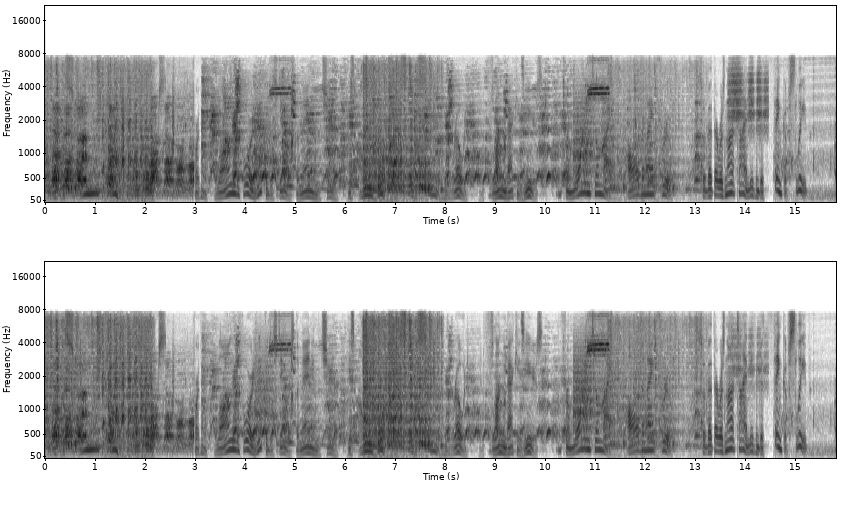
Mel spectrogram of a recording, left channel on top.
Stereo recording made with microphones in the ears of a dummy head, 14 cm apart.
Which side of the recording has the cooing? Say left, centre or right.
right.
